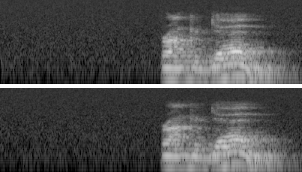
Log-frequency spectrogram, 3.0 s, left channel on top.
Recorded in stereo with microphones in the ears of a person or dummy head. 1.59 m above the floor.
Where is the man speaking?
15° left (ahead or behind), 1.6 m.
